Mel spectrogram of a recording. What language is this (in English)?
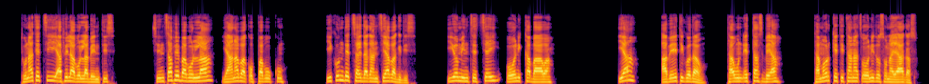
Gofa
